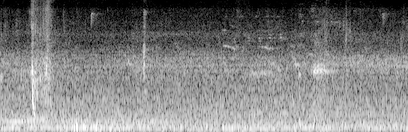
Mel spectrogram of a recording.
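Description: Steady low outdoor background rumble, with a sharp pop about a second in and a softer thump shortly after.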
